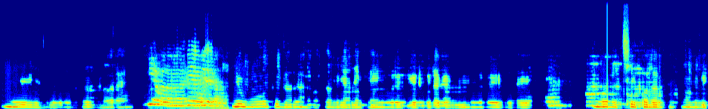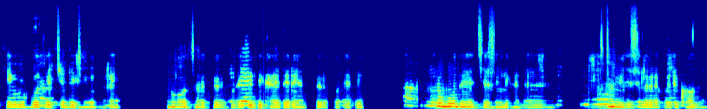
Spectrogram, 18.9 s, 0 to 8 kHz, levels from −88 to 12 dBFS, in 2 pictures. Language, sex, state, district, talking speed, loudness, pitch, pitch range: Hindi, male, Jharkhand, Jamtara, 30 wpm, -20 LUFS, 165 Hz, 160-185 Hz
